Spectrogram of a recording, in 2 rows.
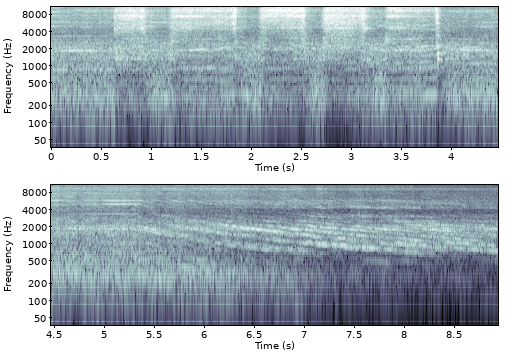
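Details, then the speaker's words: Refurbished 1970s Hoover 427 vacuum, same motor as a Constellation: steady high-pitched motor roar sweeping smoothly in pitch, no rattles or grinding. "Ignoring that bit of how this one sounds, this motor's in a lot better condition, and dare I say it, feels like it has a bit more airflow."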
